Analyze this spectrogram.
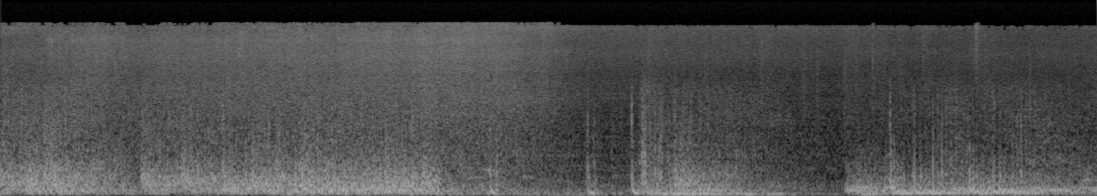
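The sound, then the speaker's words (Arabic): Loud, gusting wind roars over churning sea, a dense low rumble with buffeting surges that briefly dip and swell again, no voices present. “أطلقوا المدافع على سفنهم حتى تشاركوا العاصفة في هزيمتهم”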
